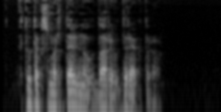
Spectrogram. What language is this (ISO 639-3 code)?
ukr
